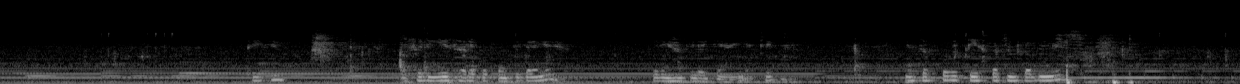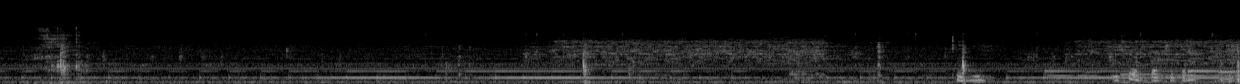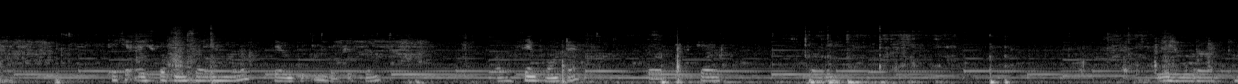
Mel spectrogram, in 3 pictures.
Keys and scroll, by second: 10.8 F2, 32.8 ctrl+z, 34.4 F2.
